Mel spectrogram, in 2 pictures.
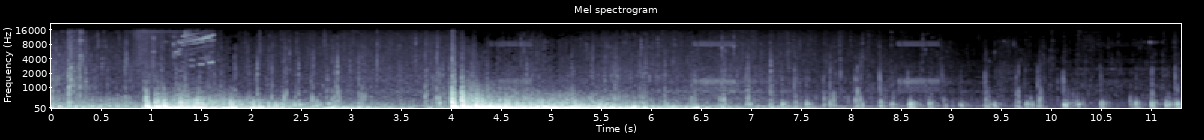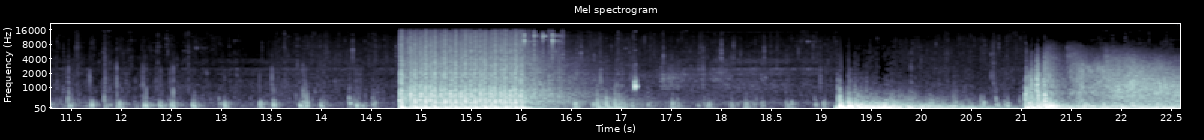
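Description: Gunshots fire in loud rapid bursts.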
